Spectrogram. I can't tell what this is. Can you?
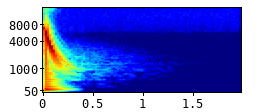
MOOG BASS SPACE ECHO F
moog minitaur bass roland space echo
space, moog, roland, minitaur, echo, bass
